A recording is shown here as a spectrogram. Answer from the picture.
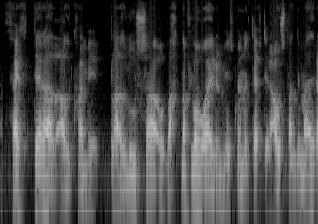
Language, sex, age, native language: Icelandic, male, 40-49, Icelandic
